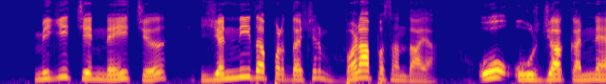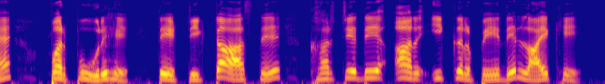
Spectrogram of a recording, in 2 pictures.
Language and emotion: Dogri, happy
